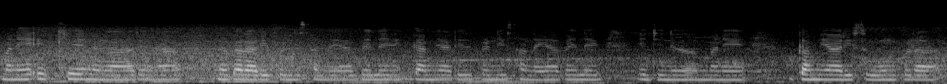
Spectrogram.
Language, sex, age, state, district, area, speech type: Bodo, female, 18-30, Assam, Udalguri, rural, spontaneous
